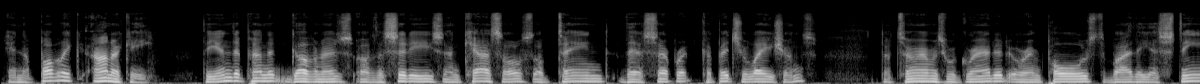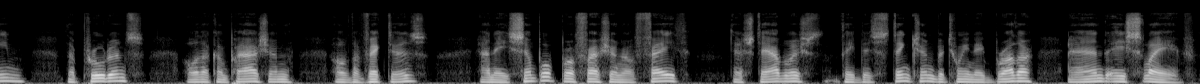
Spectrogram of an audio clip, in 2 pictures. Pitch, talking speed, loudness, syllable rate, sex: 125 Hz, 120 wpm, -18 LUFS, 4.4 syllables/s, male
